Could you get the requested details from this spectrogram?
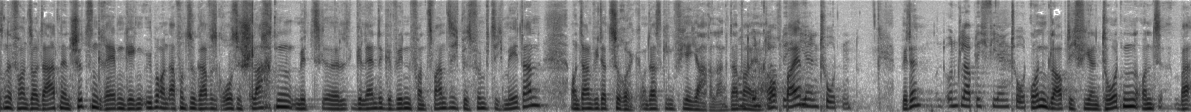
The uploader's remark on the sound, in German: live aus dem Gloria Theater Köln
